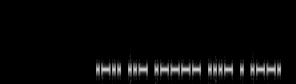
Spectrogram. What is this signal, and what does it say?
Morse code, heard as a keyed tone, about 43 wpm, 700 Hz. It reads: LU1VEP
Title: DXCC-100 Call Signs - 6 Characters - Repeated 2x - 45wpm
